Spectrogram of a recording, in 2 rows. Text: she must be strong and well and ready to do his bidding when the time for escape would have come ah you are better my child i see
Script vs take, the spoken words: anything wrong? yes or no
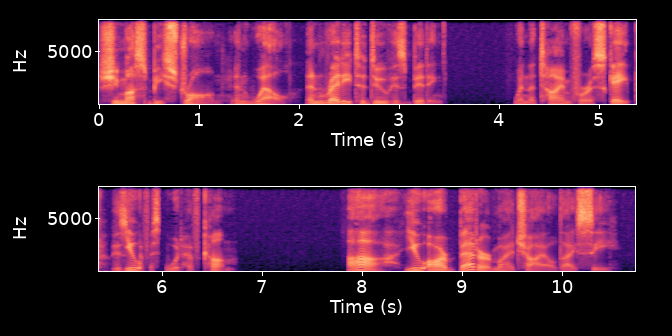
yes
